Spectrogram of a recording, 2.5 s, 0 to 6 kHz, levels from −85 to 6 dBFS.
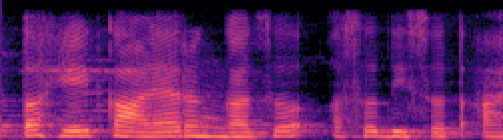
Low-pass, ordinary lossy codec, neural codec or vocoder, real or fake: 5.4 kHz; none; none; real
